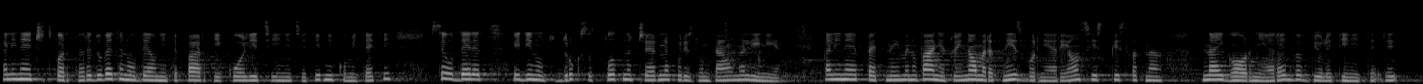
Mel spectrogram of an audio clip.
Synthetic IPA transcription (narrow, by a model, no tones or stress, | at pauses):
ɐlinɛɛt͡ʃɛ̥t̪vɤɾt̪əɾɛd̪ʊvɛt̪ɛnɐod̪ːɛlˠnit̪ɛpaɾt̪iːkoɐlit̪siːnit̪siɐt̪ivnikomit̪ɛt̪i | sɛod̪ːɛlʲət̪ɛd̪inot̪ːɾuksɐsplˠɤt̪nət͡ʃɛɾnəxoɾizont̪alˠnəlinijə | ɐlinɛɛpɛt̪nɐimɛnʊvanʲiɛt̪oinɔmɛɾət̪nɐizboɾnijəɾɐjɔnsɛispisvət̪nɐ | najɡɔɾniəɾɛd̪vɐvbjolɛt̪init̪ɛ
